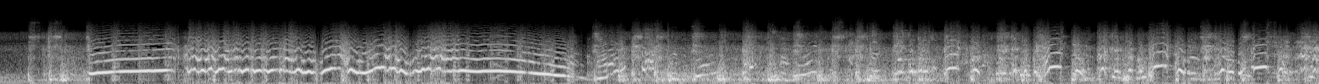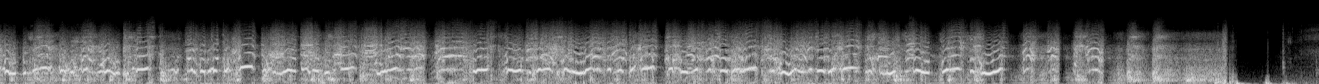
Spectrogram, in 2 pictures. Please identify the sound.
This defies description, and even more defies justification. But I can tell you it involved sound-on-sound using built-in speakers and mics of multiple portable cassette decks, which is why it sounds horrible.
